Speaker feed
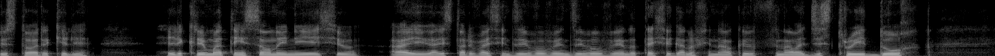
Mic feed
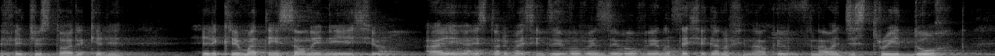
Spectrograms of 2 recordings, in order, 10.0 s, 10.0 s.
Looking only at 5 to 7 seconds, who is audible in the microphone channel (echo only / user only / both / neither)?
both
